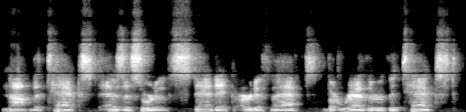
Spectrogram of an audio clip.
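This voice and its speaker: A man who works as a literary translator, explaining his approach in an articulate, measured way. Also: mid-range voice, flat delivery, bright, forceful tone, poor audio. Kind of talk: conversational interview answers.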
